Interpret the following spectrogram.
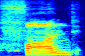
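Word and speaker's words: фонд: n d um because in Ukrainian fund is spelled with an O because in the Ukrainian language they don't really have a a short u sound they don't really have a uh sound I mean they technically they but they don't distinguish it from other sounds it's not it doesn't exist in their alphabet I guess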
